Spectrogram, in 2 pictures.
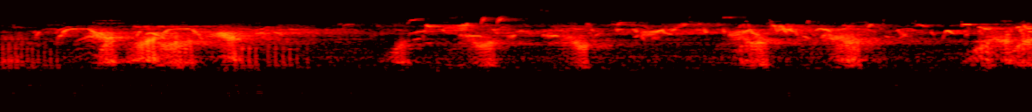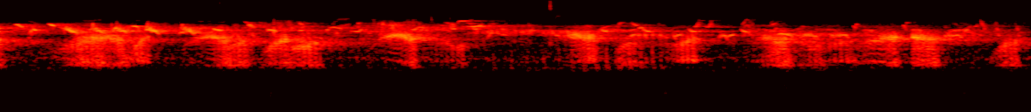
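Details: Frogs croaking at dawn over a small lake on a forest edge, with morning fog on the water: a dense chorus of short broadband croaks repeating in overlapping bursts, steady throughout, with faint bird notes above.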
